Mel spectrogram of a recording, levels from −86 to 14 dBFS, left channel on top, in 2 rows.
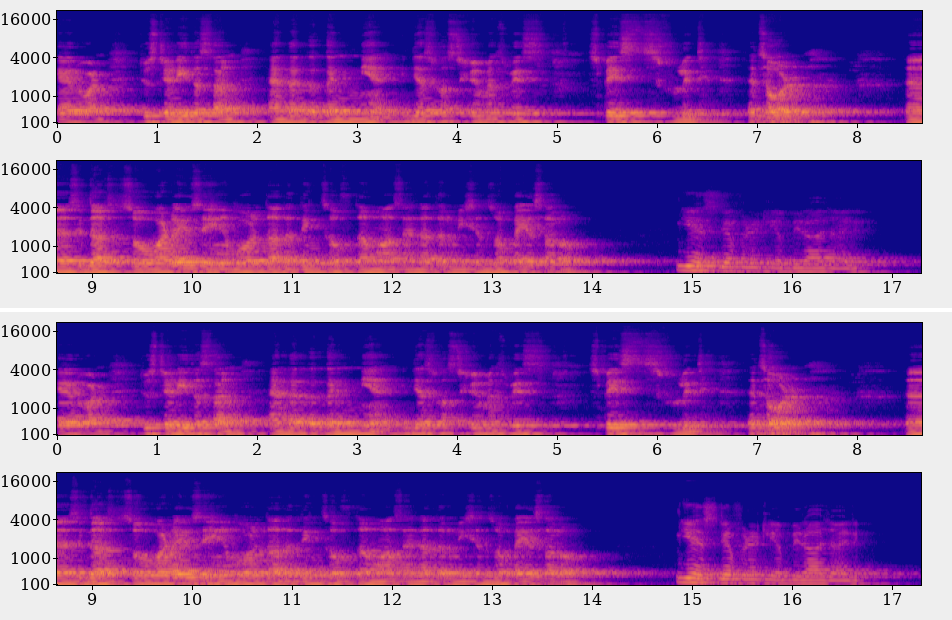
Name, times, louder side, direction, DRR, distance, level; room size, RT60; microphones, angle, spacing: voice 1, 0.0-5.1 5.3-7.8 8.5-13.9, equal, 25° left, -2 dB, 2.7 m, -23 dB
voice 2, 14.8-16.7, right 1 dB, 65° right, 7 dB, 1.1 m, -27 dB
17.0 x 11.5 x 3.3 m, 1.5 s
head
